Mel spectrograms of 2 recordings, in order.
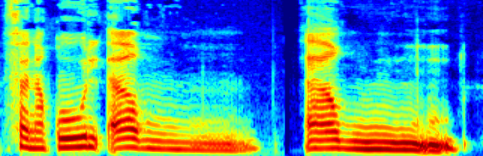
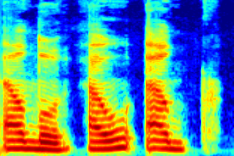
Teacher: نقف على الضاد بالاستطالة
